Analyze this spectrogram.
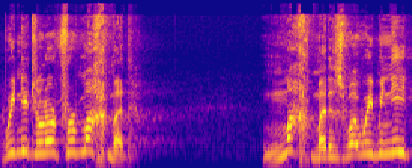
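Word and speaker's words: محمد: So how would you pronounce this word? Without the vowels, how would you pronounce it? Mahmud. That's how you would pronounce it.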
